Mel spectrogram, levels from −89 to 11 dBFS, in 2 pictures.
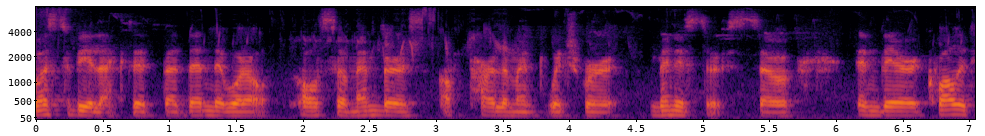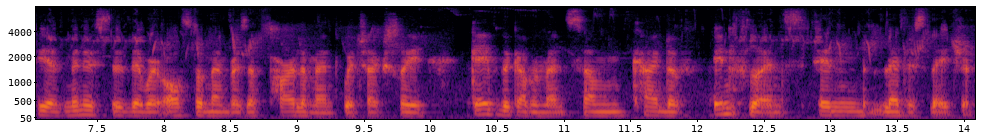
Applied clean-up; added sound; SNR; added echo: neural separator model SepFormer DNS4.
